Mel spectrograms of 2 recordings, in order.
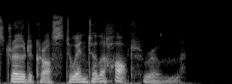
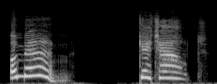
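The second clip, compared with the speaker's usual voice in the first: very high, loud scandalised shriek; outraged bathers screaming; shrieking women; 7 dB louder, slower than usual. Acted. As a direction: scream at the man to leave.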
